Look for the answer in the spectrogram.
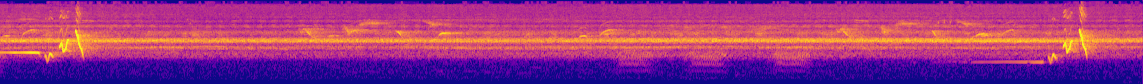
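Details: Two songs from a Japanese bush warbler in early-summer Hokkaido forest, about ten seconds apart. Each is a held low whistle followed by a sharp, loud ornamented ending, with a constant high drone and faint distant chirps between.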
